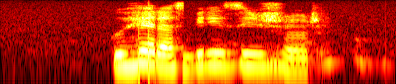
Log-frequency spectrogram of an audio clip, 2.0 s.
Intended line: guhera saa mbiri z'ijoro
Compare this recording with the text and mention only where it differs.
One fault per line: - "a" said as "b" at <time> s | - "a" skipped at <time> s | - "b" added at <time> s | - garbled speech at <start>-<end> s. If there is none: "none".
- "saa" skipped at 0.8 s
